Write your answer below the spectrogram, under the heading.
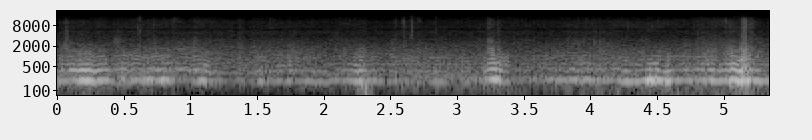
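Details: Massed honey bees hum in their hive, a low continuous buzz with bright harmonic layers, pulsing louder and softer as bees shift about, with a brief close pass just after three seconds.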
